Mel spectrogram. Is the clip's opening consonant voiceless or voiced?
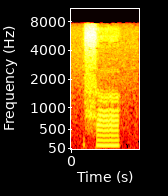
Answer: voiceless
